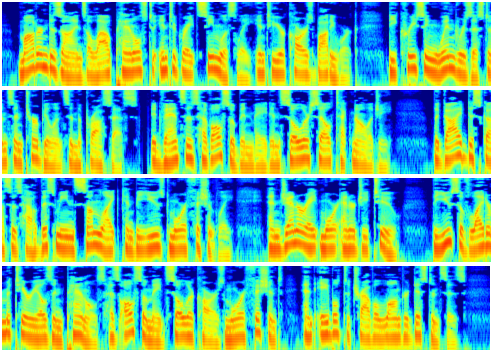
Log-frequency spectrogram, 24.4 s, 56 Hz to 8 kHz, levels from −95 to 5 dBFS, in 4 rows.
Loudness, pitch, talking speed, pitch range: -19 LUFS, 125 Hz, 160 wpm, 110-135 Hz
